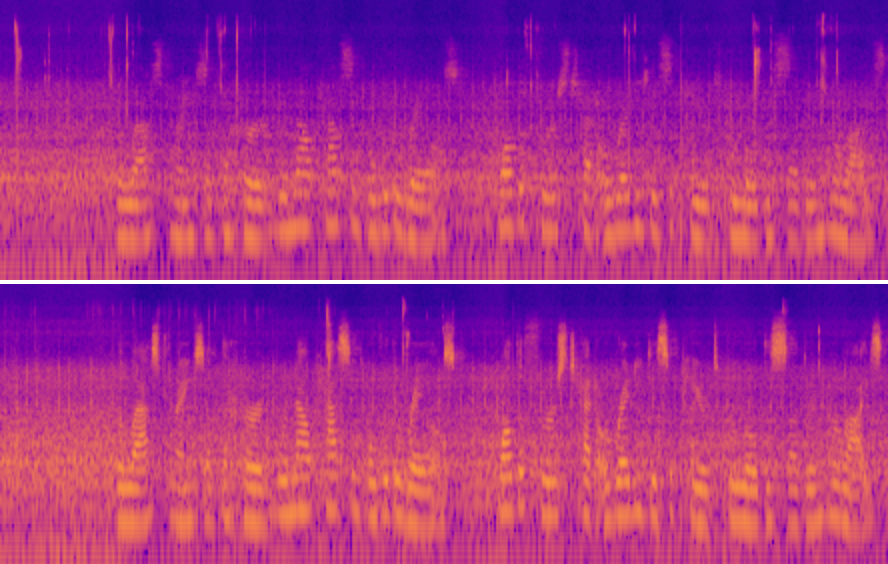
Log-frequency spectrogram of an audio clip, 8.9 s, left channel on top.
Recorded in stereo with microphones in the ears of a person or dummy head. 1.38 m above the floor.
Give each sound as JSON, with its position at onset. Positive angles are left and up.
{"t": 1.2, "sound": "a woman speaking", "side_deg": -60, "distance_m": 1.3}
